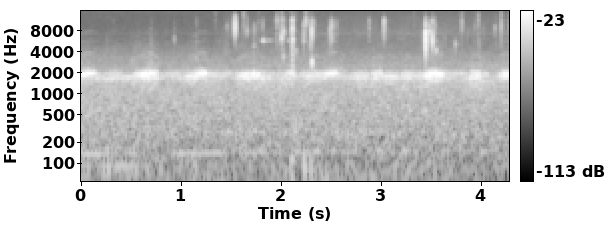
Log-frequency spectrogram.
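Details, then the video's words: Breeding-season frog chorus in Bogotá, Colombia, croaking early in the day to attract a mate: dense overlapping short notes at a similar pitch run throughout, with scattered faint high ticks and clicks. "Es temporada de reproducción de ranas. Desde muy temprano, se escucha su croar para atraer pareja."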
